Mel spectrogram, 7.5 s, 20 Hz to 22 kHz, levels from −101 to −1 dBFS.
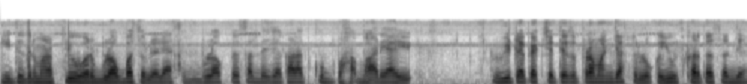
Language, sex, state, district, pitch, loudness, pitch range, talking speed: Marathi, male, Maharashtra, Aurangabad, 145 Hz, -18 LUFS, 140-155 Hz, 195 wpm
